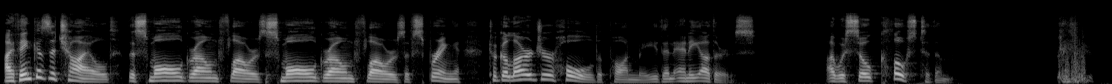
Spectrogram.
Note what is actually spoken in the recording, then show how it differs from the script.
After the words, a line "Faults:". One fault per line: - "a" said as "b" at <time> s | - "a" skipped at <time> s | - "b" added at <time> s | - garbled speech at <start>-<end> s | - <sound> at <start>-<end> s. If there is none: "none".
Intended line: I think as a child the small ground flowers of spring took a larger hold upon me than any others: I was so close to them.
I think as a child the small ground flowers small ground flowers of spring took a larger hold upon me than any others: I was so close to them.
Faults:
- "small ground flowers" added at 2.7 s
- sneeze at 10.6-11.0 s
